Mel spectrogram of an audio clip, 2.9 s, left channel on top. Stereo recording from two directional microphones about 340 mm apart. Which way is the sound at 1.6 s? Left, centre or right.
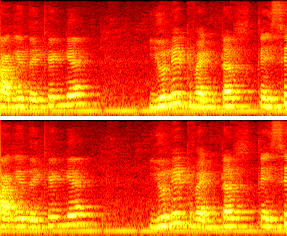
Centre.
